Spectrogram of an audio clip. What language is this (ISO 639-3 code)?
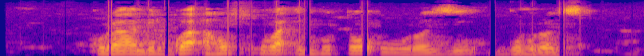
kin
